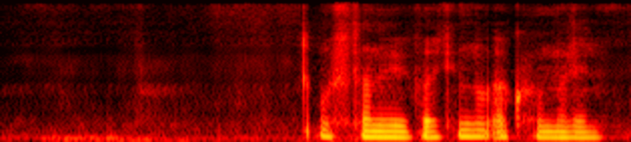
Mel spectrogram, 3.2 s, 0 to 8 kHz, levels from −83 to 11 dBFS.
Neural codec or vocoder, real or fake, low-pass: codec, 24 kHz, 1.2 kbps, DualCodec; fake; 7.2 kHz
